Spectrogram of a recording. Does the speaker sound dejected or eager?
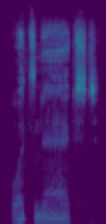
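dejected. It sounds weary and dejected, with a groan. The person is putting themselves down. The speaker calls it wrong.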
